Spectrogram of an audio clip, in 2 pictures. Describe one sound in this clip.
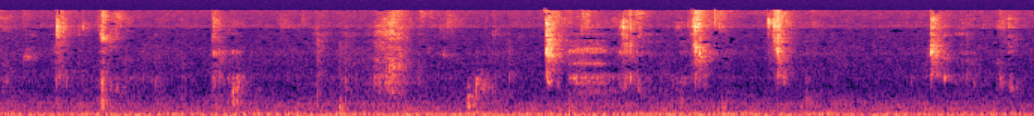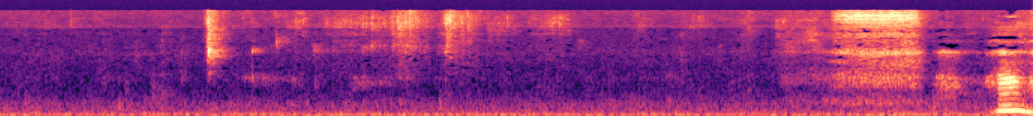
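A woman chews food close up with soft, wet mouth sounds.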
